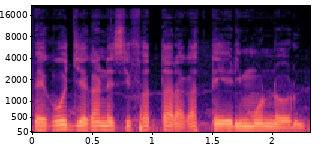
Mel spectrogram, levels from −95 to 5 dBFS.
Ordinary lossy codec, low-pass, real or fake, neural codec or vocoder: none; 19.8 kHz; real; none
